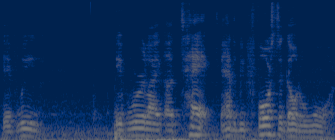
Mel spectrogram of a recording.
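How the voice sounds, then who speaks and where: A man's voice: fairly low pitch, measured pace, mellow, a little hiss or hum. A man in a casual podcast chat, musing in trailing, hesitant runs.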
